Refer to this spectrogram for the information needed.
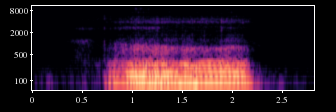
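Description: One loud, deep, rattling snore lasting over a second, quiet on either side; snoring from airway vibration during sleep.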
